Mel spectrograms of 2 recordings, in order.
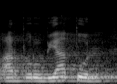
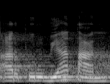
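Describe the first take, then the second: First: The last word ends in the vowel u plus n. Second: The last word ends in the vowel a plus n. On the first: "atau alfu rubiatun" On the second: "tidak dibaca alfu rubiatan"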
